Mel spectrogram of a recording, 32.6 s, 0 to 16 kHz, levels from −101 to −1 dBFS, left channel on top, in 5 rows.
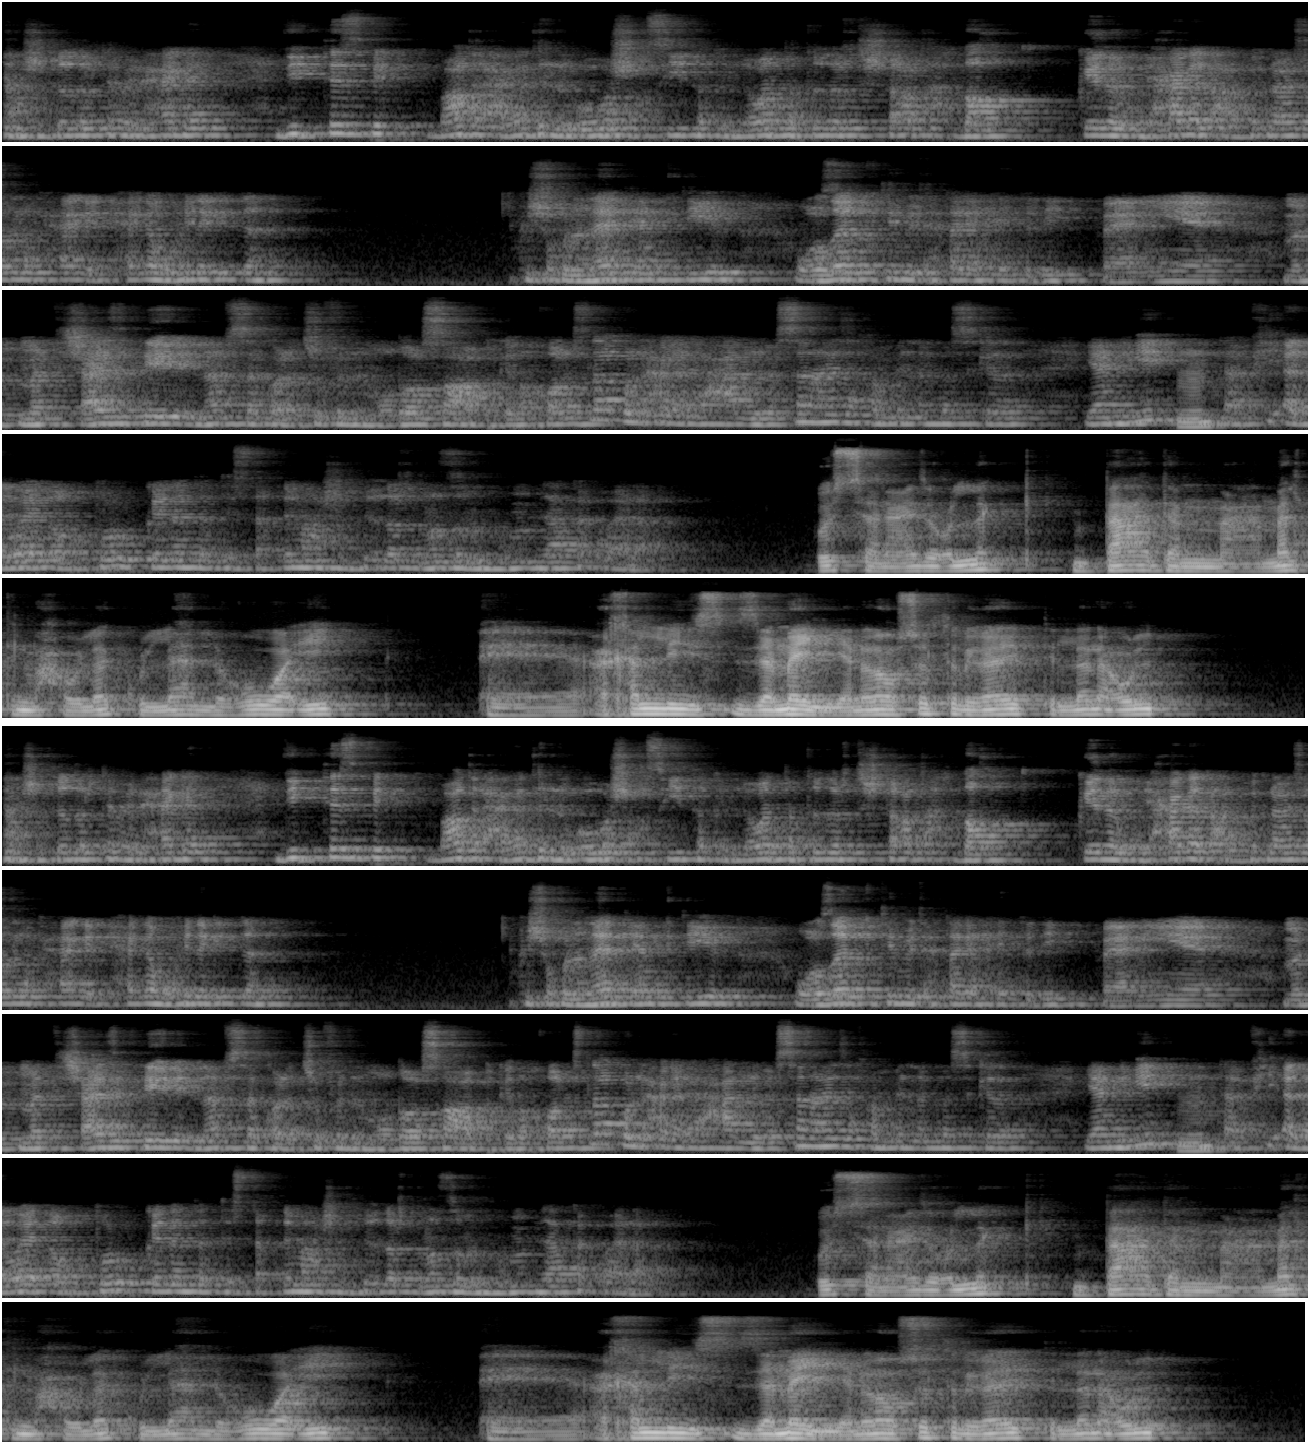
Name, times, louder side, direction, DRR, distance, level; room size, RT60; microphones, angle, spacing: voice 1, 0.0-5.0 5.4-7.9 9.1-22.8, equal, 20° right, -2 dB, 2.5 m, -44 dB
voice 2, 23.7-24.5 24.9-27.8 28.5-31.9, left 3 dB, 25° left, 7 dB, 0.4 m, -32 dB
16.5 x 6.6 x 4.1 m, 0.81 s
head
